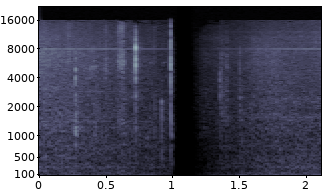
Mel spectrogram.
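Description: Faint room tone with a few light clicks, broken about a second in by a moment of dead silence where the recording cuts.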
